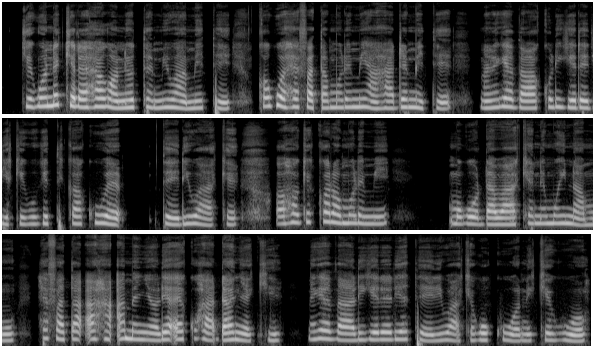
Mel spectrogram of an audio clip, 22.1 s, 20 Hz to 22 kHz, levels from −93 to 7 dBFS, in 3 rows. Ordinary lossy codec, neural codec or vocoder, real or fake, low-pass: none; none; real; none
